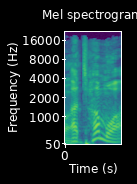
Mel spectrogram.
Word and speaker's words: Ottumwa: And then the very next week, we are going to be road tripping up to, and I'm going to pronounce it correctly now. – Yes, please inform me. – Ottumwa, Iowa.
